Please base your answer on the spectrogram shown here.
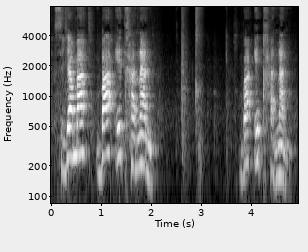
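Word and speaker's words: Va'etchanan: Va et Hanan, con acento en la última, Hanan.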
